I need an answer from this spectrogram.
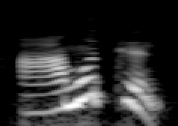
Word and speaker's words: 아무튼: 자, 우선 세 개의 말의 발음부터 확인할까요? 아무튼, 어쨌든, 하여튼 이렇게 발음을 하는데요.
